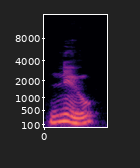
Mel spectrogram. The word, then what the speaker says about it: nu: I wanted to so frequency pronounced new it's got this little curvy V symbol that's what the the symbol for for nu is it's the number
